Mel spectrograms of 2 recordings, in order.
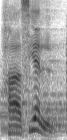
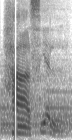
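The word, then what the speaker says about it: Jahaziel: ¿Cómo se lee eso? Hasiel Porque la H es muda, no se pronuncia, porque yo la pronuncié. Hasiel Escuchen habitantes de Judá y de Jerusalén.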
